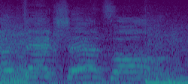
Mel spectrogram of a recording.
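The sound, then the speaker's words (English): Faint screaming from people far away carries through for a couple of seconds, wavering high-pitched cries overlapping one another with no other voices or talking. “Sorry, they're screaming.”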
